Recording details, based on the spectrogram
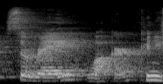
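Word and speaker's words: Sarai: should go how do you say her name sarey Walker can you spell it sa Rai Oh wal okay it's like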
